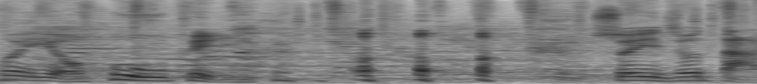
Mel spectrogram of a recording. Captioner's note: laughter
